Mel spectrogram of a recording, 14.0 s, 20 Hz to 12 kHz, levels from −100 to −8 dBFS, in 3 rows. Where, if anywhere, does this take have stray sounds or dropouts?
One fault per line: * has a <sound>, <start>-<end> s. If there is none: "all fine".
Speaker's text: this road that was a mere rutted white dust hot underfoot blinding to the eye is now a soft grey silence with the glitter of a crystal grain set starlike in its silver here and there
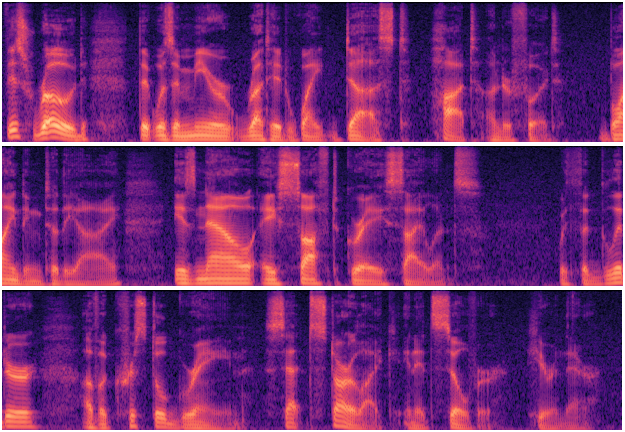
all fine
